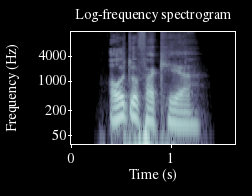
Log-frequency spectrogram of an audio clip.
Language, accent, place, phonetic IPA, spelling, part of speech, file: German, Germany, Berlin, [ˈaʊ̯tofɛɐ̯ˌkeːɐ̯], Autoverkehr, noun, De-Autoverkehr.ogg
- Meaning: motor traffic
